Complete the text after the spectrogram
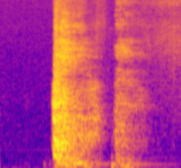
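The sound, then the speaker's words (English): A sharp cough bursts out, then a second rougher burst as the person clears their throat, with no talking around it. “Every time I start a podcast, I want to cough.”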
